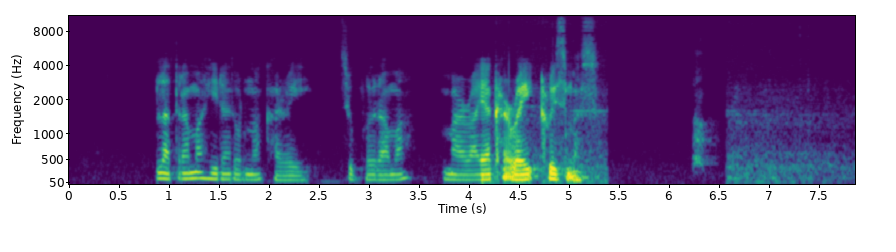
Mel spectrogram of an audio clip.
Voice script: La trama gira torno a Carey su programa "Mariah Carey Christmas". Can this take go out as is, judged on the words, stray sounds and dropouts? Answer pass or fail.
fail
